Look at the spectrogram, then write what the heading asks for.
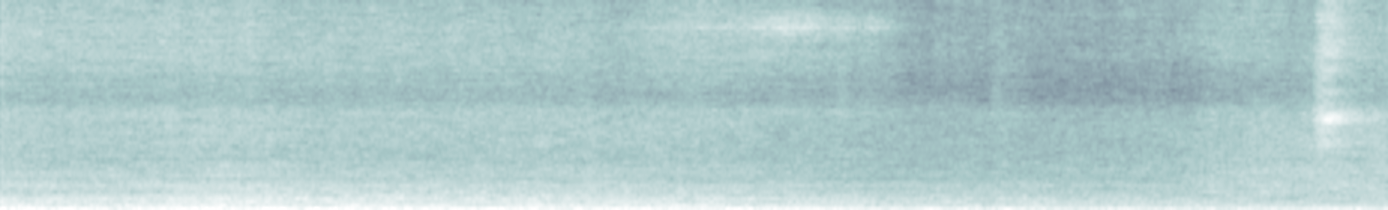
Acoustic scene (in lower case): subway train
